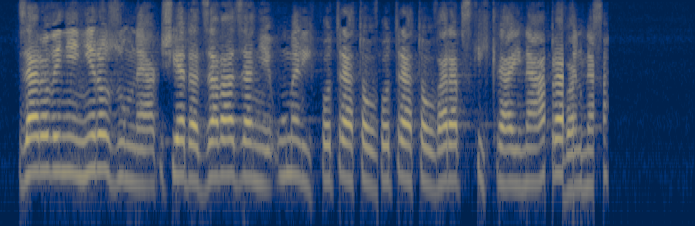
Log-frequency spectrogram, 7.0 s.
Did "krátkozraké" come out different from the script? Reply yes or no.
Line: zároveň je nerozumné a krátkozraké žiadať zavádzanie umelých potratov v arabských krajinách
yes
